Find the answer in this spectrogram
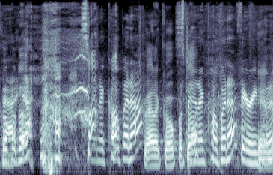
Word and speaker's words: spanakopita: and phyllo, and I'm going to try to pronounce it. Okay. Spanakopita. Something like that. Yeah. Spanakopita.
